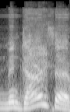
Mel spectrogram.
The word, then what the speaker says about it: Mendonsa: Mendonsa.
